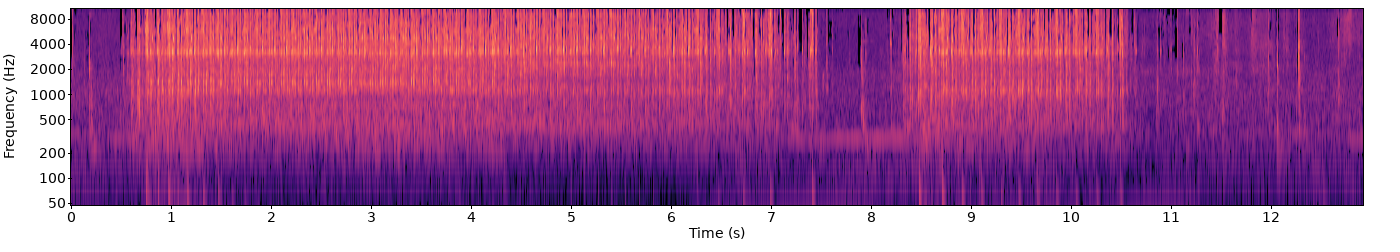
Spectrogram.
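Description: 1902 Singer 48K hand-crank sewing machine stitching through felt with a fast, even mechanical clatter. It stops about seven seconds in, runs again for about two seconds, then leaves only a few faint clicks.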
